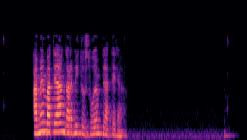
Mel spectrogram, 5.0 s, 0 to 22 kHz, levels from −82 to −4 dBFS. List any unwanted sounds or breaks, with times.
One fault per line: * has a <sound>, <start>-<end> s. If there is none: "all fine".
all fine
